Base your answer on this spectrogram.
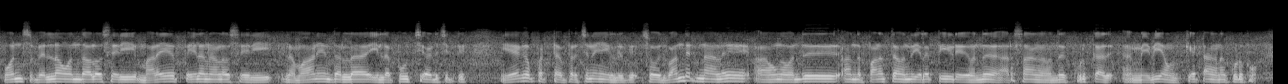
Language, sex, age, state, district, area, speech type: Tamil, male, 30-45, Tamil Nadu, Tiruvarur, rural, spontaneous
